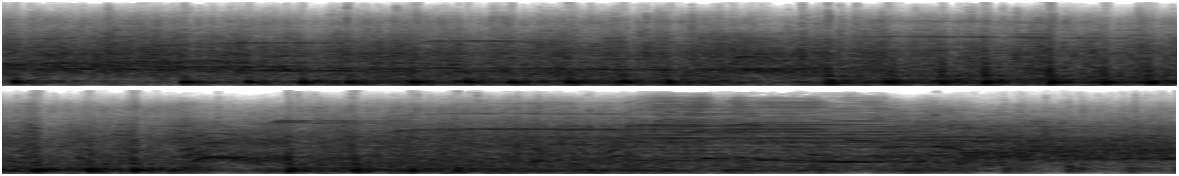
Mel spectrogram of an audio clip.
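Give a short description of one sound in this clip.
A large crowd cheers and chatters in an echoing hall.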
